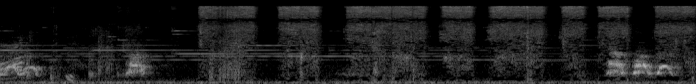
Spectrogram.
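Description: Aerosol can of cleaner sprayed in a quick series of short hissing bursts, starting about two seconds in, to clean the gasket surface of a Cummins 6BT diesel's front gear housing.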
